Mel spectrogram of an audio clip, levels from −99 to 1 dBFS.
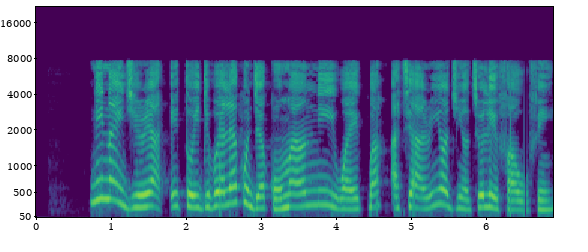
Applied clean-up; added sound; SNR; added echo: none; none; none; none.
